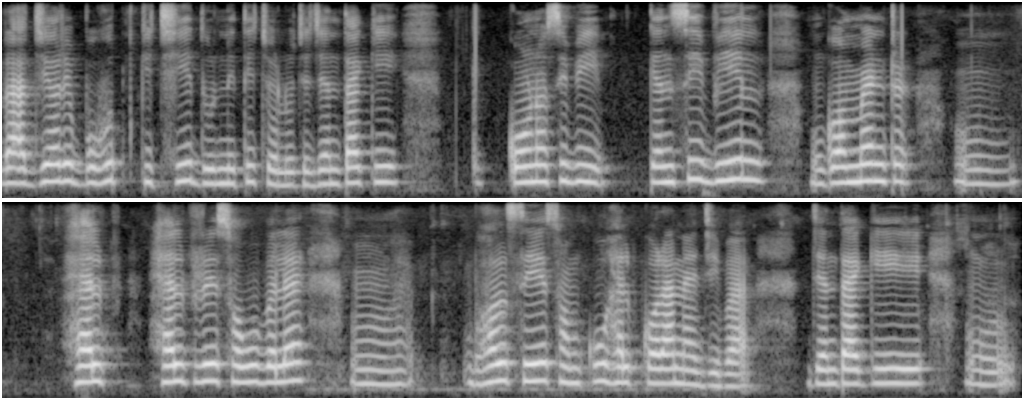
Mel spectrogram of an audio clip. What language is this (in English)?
Odia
